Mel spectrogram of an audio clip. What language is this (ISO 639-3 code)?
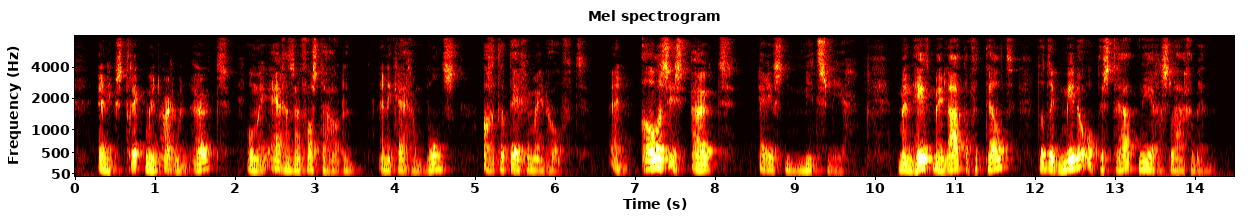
nld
